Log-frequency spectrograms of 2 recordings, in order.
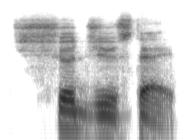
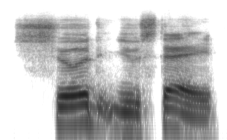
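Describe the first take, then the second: First: The d and y merge into a j sound. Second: The d and y are said separately.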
